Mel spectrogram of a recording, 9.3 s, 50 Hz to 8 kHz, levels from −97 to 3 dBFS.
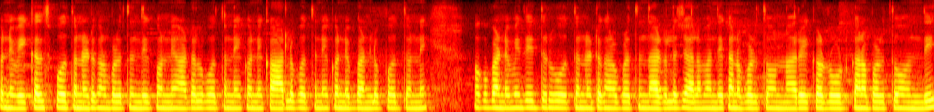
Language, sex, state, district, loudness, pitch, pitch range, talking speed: Telugu, female, Andhra Pradesh, Srikakulam, -18 LUFS, 170 Hz, 170-175 Hz, 140 wpm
